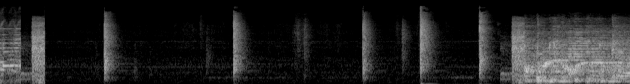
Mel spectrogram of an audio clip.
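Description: About eight sharp, separate clicks or slaps at uneven intervals with near-quiet between them. Electronic music cuts off just before them, and music starts again near the end.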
